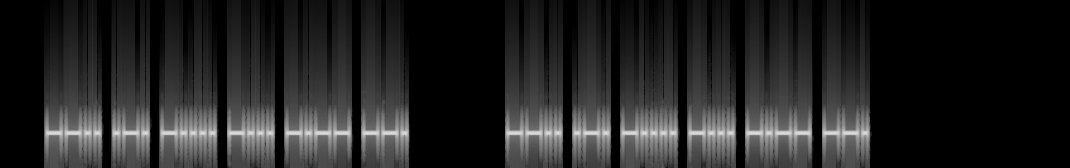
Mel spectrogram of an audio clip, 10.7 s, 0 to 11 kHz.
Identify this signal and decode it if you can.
Morse code, heard as a keyed tone, about 25 wpm, 700 Hz. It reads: ZR6BYG ZR6BYG
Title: DXCC-100 Call Signs - 6 Characters - Repeated 2x - 25wpm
